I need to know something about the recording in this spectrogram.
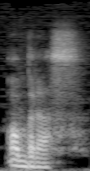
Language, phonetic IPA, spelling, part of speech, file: Polish, [ˈɔbras], obraz, noun, Pl-obraz.ogg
